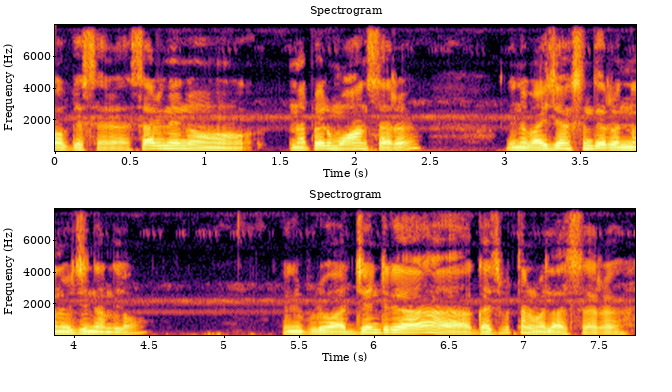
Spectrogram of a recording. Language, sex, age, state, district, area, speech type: Telugu, male, 45-60, Andhra Pradesh, Vizianagaram, rural, spontaneous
